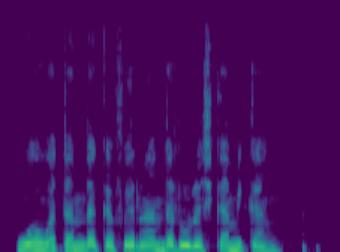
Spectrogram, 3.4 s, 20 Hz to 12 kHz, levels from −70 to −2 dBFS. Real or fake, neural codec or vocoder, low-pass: fake; vocoder, 44.1 kHz, 128 mel bands, Pupu-Vocoder; 10.8 kHz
